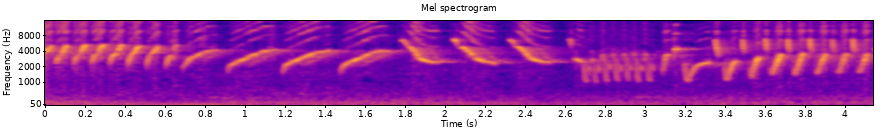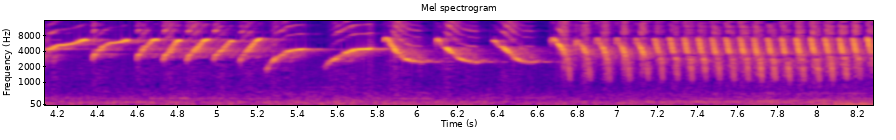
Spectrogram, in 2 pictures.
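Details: Lure song of a canary for teaching young canaries: fast series of descending whistled sweeps, a lower buzzy rattle near the middle, then more rapid slurred notes ending in a dense high trill.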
